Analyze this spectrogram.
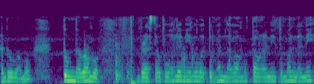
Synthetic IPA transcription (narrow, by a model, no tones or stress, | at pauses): ɐduɡa̰ɐ̰mṵk̚ | tumnɐβaɐmuk̚bɾastawtʰoɦɐlːɐniɐduɡatumɦɐnːɐβaɐmuk̚tawɾanitumhɐlːɐni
